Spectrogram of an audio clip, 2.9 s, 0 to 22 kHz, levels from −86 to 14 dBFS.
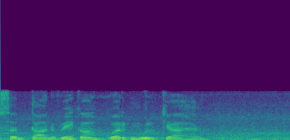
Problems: constant background noise, echo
